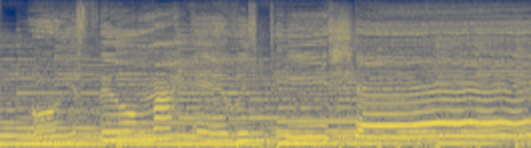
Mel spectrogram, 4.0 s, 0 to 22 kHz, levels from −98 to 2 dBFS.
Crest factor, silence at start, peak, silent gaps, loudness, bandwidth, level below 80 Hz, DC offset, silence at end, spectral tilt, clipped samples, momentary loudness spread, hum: 10 dB; 0 s; 0 dBFS; none; -11 LUFS; over 20 kHz; -30 dBFS; under 0.1%; 0 s; -6 dB/octave; under 0.1%; 2 LU; none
